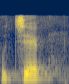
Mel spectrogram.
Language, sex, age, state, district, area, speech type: Manipuri, female, 18-30, Manipur, Thoubal, rural, read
